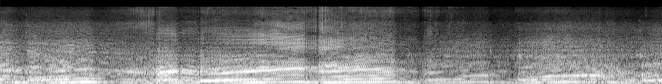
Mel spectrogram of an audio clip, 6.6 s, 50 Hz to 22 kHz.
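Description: BMW E30 sedan spinning donuts: its engine revs hard, the pitch rising and falling every second or two as the rear wheels spin, with tyre noise on the tarmac.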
